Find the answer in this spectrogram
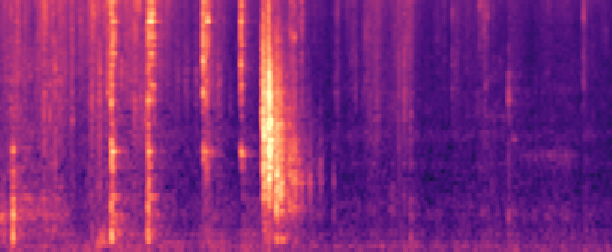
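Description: Hand tool work on a CRT projection tube's housing: a screwdriver and small metal parts clicking and clinking as a screw and a small metal plate are worked loose. There are a few sharp separate clicks, a louder clatter about two and a half seconds in, then only faint handling ticks.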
